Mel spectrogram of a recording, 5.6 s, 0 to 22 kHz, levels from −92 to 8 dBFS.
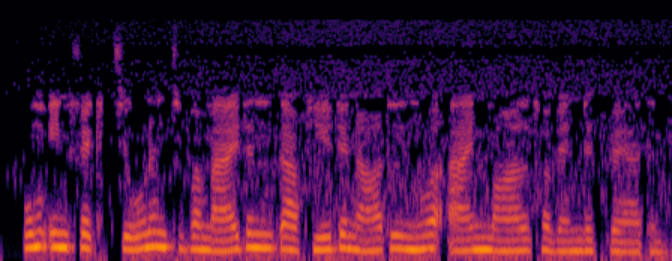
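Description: Throughout the speech, overdone noise removal zeroes bands near the noise estimate, leaving near-silent gaps with twinkling specks; spectrograms show scattered isolated blobs.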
